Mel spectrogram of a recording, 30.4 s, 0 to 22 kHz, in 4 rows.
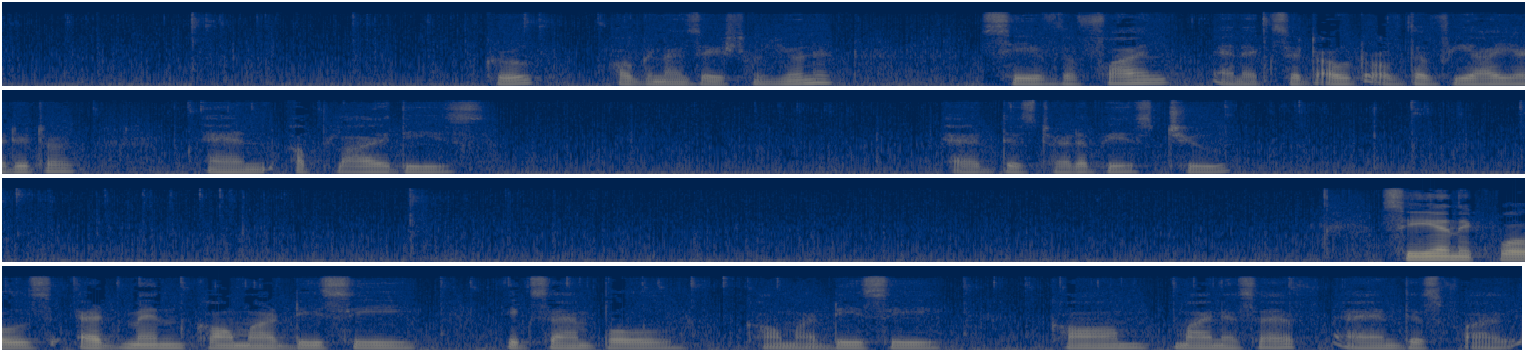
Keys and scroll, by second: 3.8 space, 6.6 space, 19.0 space, 19.5 space, 25.6 Up, 27.4 Right.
